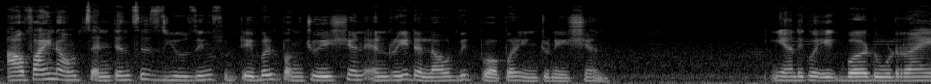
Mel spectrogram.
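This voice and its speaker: Lady teacher going thru a lesson real slow and patient, faint hiss behind. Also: medium pitch, a little mellow. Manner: patient, explains step by step, reads English examples slowly. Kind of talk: recorded classroom lesson.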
